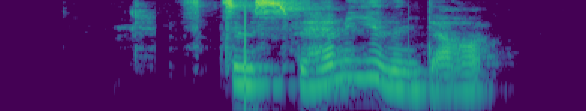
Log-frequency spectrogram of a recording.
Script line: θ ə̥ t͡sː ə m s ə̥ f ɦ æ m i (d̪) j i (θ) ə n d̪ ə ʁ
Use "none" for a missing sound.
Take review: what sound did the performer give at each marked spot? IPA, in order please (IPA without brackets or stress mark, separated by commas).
none, ð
